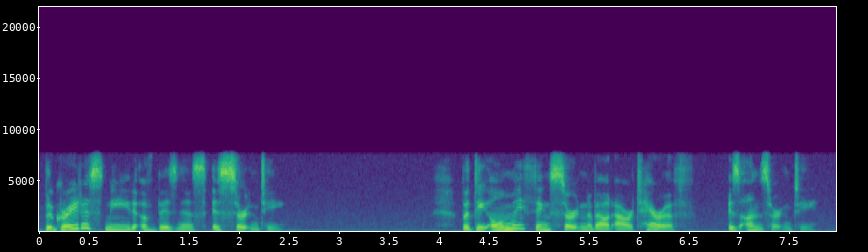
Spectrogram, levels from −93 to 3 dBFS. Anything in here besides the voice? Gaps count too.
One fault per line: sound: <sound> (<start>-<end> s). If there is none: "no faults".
no faults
